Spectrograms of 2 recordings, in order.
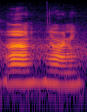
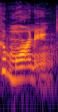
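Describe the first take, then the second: First: It is said in a dry, unfriendly tone. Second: It is said in a warm, friendly tone.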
